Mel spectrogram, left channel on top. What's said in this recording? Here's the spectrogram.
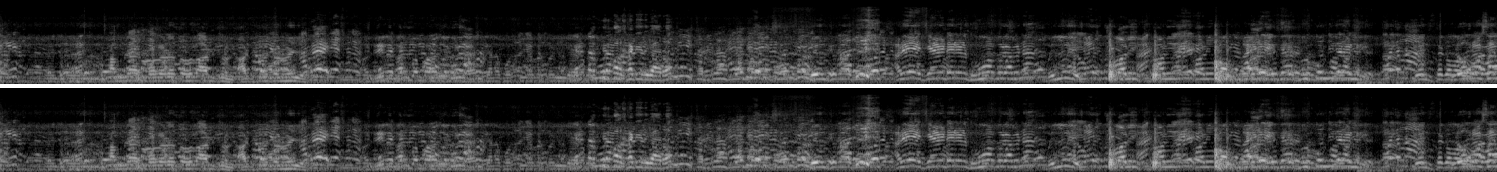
সামনে বলাটা তো হলো 8 জন হয়ে যাবে। আরে জেনারেটরের ধোঁয়া পড়াবে না, বুঝলি? কোন দিকে রাখবি? লোক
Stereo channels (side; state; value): both; identical; correlation 1.00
